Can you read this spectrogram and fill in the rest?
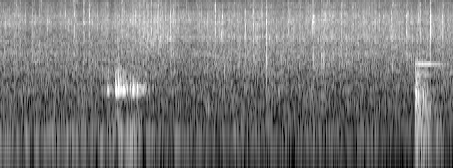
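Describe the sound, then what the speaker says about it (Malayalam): Grapes being added to chillies frying in a pan for chutney, giving a steady loud sizzle throughout with a few brief clatters of stirring. "ഇനി നമുക്കിതിലേക്ക് നമ്മുടെ മുന്തിരി ചേർത്ത് കൊടുക്കാം."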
